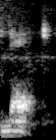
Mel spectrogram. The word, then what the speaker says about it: naught: position at time zero so the zero is pronounced not then we have vx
